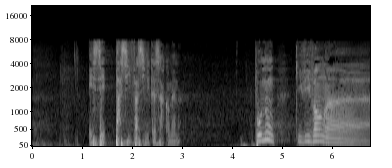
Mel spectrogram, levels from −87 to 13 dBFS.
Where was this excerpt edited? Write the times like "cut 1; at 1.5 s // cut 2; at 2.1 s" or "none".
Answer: cut 1; at 4.3 s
